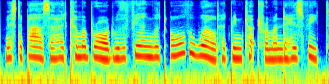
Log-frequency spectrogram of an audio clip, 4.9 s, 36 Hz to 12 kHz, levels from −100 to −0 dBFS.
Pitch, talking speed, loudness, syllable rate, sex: 230 Hz, 230 wpm, -17 LUFS, 5.2 syllables/s, female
